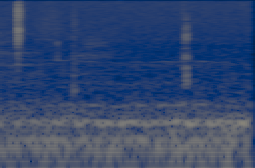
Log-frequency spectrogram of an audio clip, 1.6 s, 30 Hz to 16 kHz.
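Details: 2007-2013 Cadillac Escalade ESV idling just after the failed starter motor was replaced: smooth, even low rumble with no clicking or grinding; the engine started and idles steadily and sounds healthy.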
